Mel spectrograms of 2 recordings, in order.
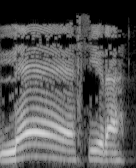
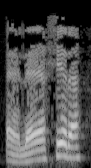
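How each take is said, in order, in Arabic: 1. تبدأ الكلمة مباشرة بصوت 'l'. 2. تبدأ الكلمة بحركة 'a' قبل اللام. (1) "حذف همزة الوصل وابتدي باللام مباشرة" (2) "لما أثبت همزة الوصل هتبقى الآخرة"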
